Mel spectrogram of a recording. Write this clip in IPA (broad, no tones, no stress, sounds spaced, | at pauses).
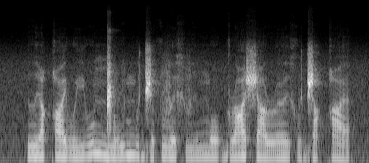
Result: ð i q y j u j u ŋ͡ǁ u v m u d͡ʒ ɯ θ v e x v i m o ɡ ɹ ɑ ʃ ɑ ɹ ø ɪ̯ x u d͡ʒ ɑ q æ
